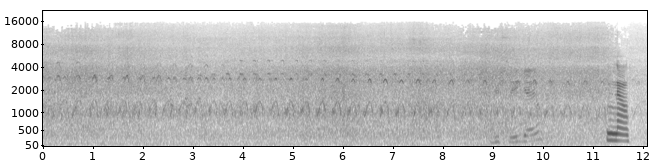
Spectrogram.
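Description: Birds peck and probe softly at wet sand.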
